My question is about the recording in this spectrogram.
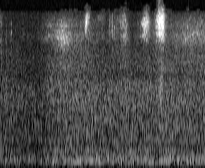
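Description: Near silence: room tone with a faint click at the start and a few soft, faint rustles about half a second to a second and a half in.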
